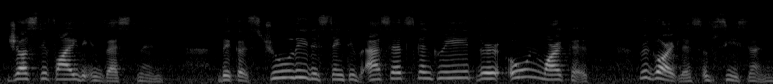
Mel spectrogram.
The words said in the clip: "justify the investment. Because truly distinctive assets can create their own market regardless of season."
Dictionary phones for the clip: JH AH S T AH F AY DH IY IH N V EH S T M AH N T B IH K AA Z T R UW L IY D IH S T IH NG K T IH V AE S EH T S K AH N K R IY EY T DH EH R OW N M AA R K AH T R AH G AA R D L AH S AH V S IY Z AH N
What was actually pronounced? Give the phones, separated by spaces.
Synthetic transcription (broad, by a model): JH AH S T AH F AY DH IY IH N V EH S T M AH N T B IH K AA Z T R UW L IY D IH S T IH NG K T IH V AE S EH T S K AH N K R IY EY T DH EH R OW N M AA R K AH T R AH G AA R D L AH S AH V S IY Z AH N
